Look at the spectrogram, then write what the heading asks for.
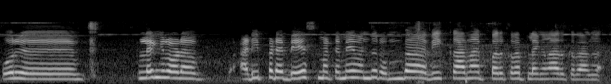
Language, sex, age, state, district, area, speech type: Tamil, female, 45-60, Tamil Nadu, Sivaganga, rural, spontaneous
